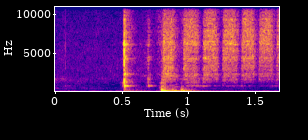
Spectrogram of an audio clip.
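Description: Valve being lapped into a VW T3 TDi cylinder head, giving two short scraping rubs close up, the second louder and longer with a gritty grinding tail.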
